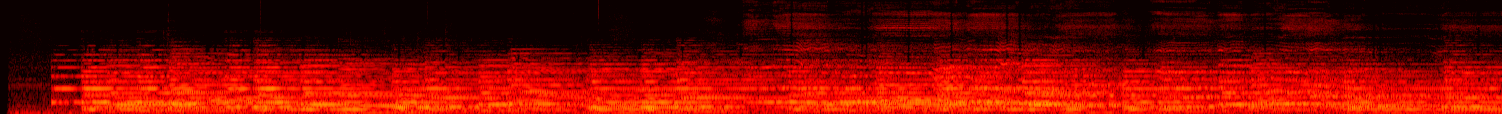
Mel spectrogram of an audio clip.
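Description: Slow classical-style music with sustained notes, starting suddenly about half a second in.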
